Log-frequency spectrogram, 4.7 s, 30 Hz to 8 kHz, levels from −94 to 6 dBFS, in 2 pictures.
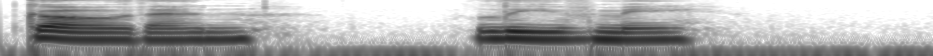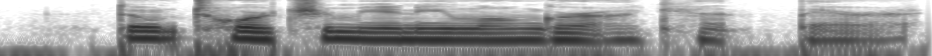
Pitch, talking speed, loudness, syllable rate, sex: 160 Hz, 140 wpm, -20 LUFS, 5.6 syllables/s, female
